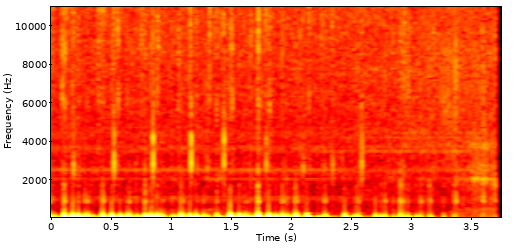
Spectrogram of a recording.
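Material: Rubber, wood.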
